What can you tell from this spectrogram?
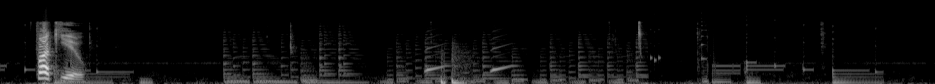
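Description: No technical faults can be heard anywhere in the audio.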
